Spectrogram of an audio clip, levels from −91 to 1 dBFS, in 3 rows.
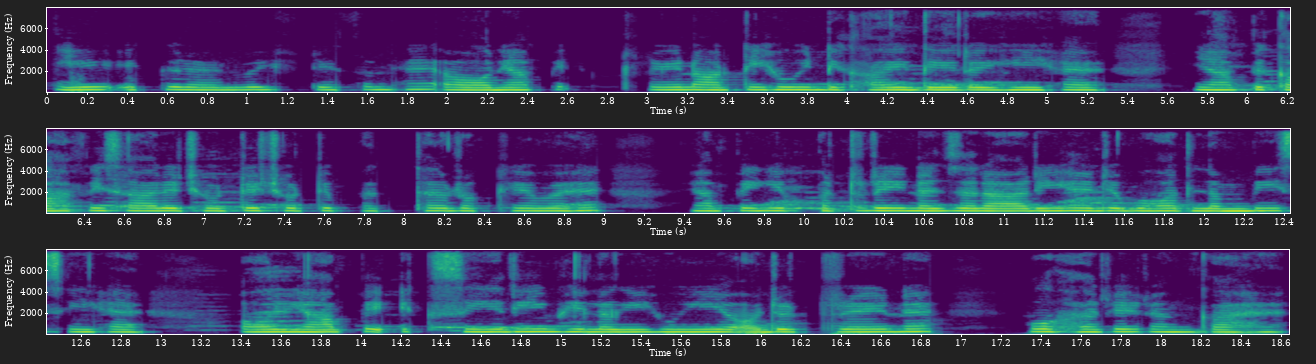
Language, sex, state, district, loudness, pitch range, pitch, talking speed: Hindi, female, Odisha, Nuapada, -14 LUFS, 235-250 Hz, 240 Hz, 180 wpm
